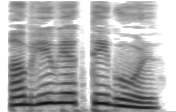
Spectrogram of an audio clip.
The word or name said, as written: ಅಭಿವ್ಯಕ್ತಿಗೊಳ್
